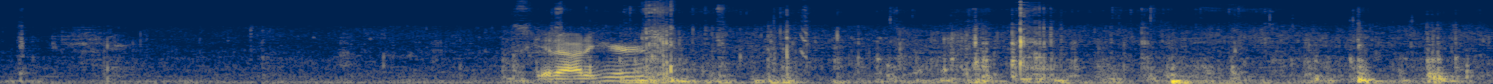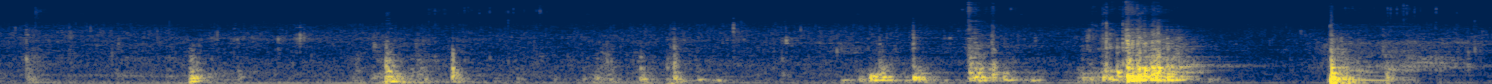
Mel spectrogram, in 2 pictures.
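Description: Water laps gently against a boat hull.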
